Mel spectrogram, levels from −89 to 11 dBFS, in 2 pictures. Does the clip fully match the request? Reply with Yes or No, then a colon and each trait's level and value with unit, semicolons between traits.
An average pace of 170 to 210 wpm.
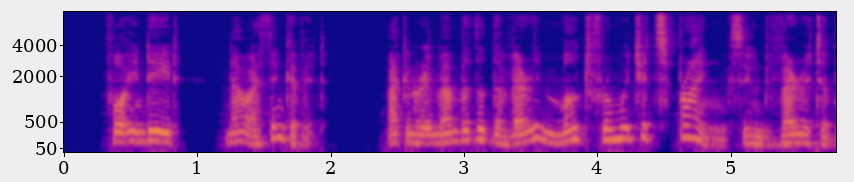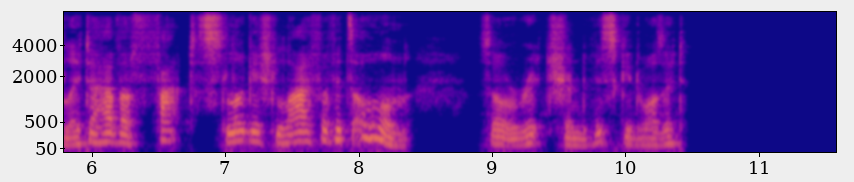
Yes: average, 180 wpm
